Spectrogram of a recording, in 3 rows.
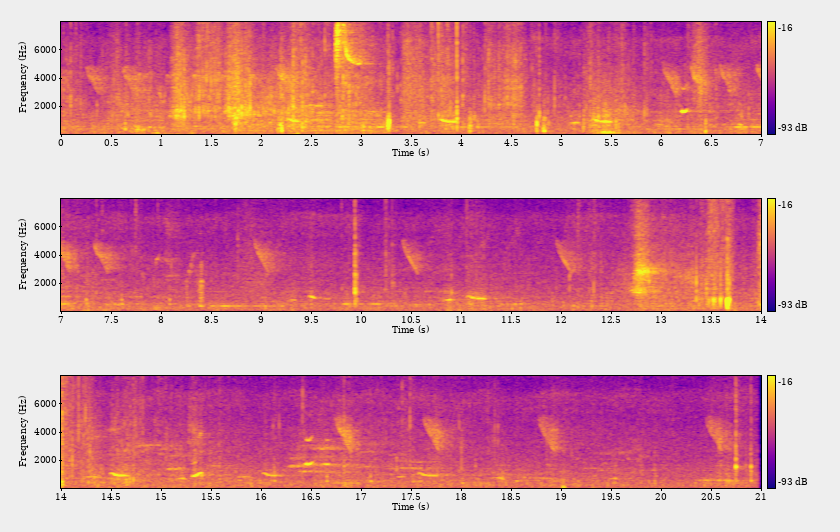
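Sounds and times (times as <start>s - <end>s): faint birdsong: 0.0s - 21.0s
bird chirps: 0.1s - 4.1s, 5.2s - 11.3s, 12.0s - 13.2s, 14.5s - 18.0s.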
